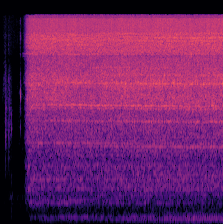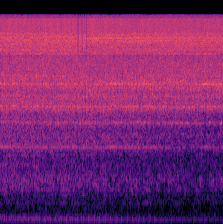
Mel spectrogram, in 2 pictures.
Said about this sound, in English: And for those audio listeners, that is the drill. Drilling. Yes, that is the drill. Great sound effect.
